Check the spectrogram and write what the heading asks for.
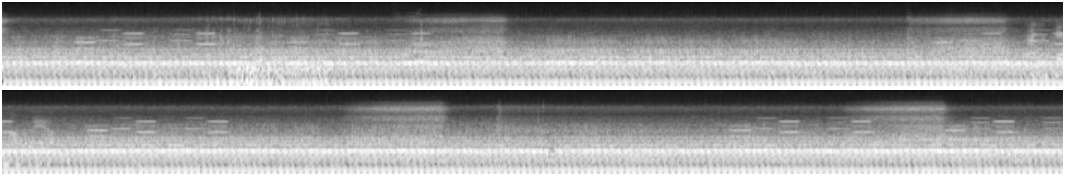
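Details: ALS patient on a cough assist device clearing phlegm from above the tracheostomy cuff: steady machine hum with rhythmic airflow surges about every five seconds; mechanical insufflation-exsufflation in use.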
